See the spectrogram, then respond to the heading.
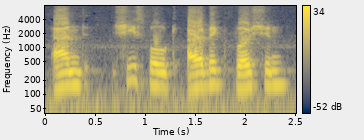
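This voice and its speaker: A man's voice: a little high, little pitch movement, a little slow, low-quality recording. A man from Pakistan with a Pakistani English accent, whose first language is Urdu, speaking bluntly and defiantly in a personal monologue. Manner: blunt, combative, repetitive emphasis. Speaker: voice-over reader and vlogger.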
